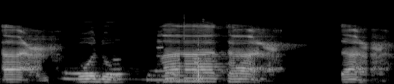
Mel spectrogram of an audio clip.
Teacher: pada huruf ain, ya, memanjang di pertengahan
